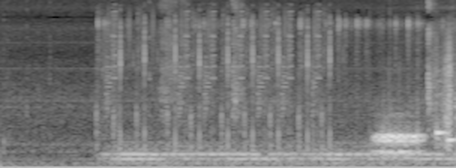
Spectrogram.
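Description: A low, eerie musical drone hums steadily.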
